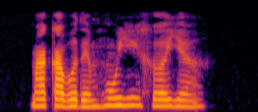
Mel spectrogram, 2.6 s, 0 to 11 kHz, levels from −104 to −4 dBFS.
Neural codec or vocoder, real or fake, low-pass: none; real; 7.2 kHz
